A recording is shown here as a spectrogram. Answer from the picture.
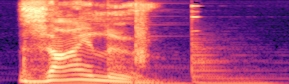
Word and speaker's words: Seele: Introducing Seele, and it's pronounced Zilu.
